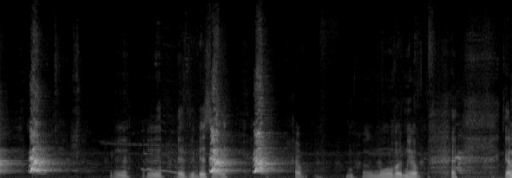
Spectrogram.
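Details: Grown-up pit bull puppies giving loud, harsh barks, one early and a pair a few seconds later, separated by stretches of a man's Thai speech in a small room.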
